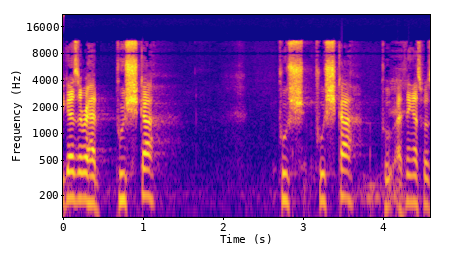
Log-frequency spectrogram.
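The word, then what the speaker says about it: pączki: to load up on uh pushka is spelled like p-z-c-e-s-k-i or something like that um it's essentially a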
